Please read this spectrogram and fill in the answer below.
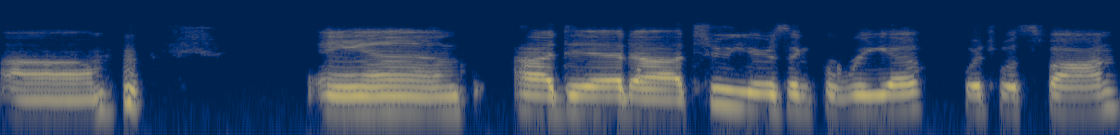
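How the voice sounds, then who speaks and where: In a strong Southern US accent, a woman speaks at a very slow pace with long, frequent pauses. Her pitch is fairly low and her intonation fairly even. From North Carolina. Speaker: veterans' agent, army veteran. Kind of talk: public meeting remarks. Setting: video call.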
